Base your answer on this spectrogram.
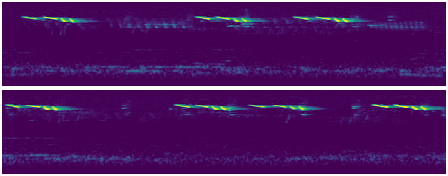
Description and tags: very high pitched call of little bird (presumably a Chiffchaff, Phylloscopus) / canto agudisimo de un pajarito, probablemente un mosquitero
